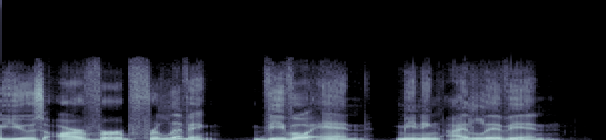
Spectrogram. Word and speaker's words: vivo: Instead, it sounds like a soft, smooth mix of a B and a V. It's a very relaxed, flowing phonetic sound. Vivo.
